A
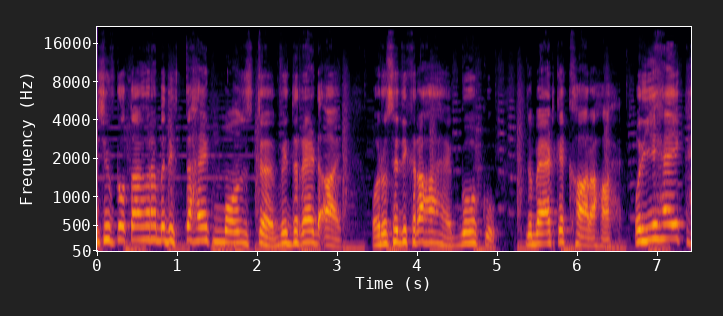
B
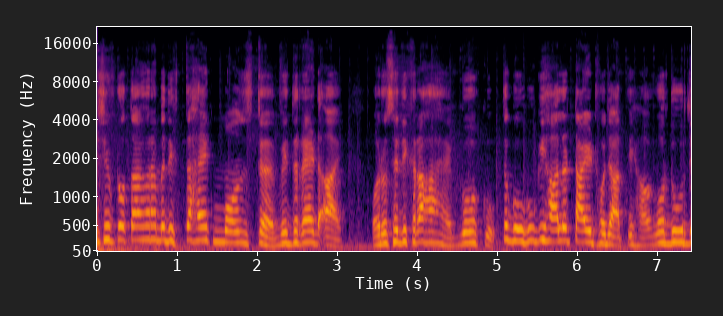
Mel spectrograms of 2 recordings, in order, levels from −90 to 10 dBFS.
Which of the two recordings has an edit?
B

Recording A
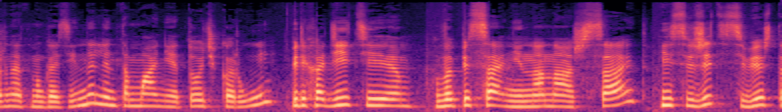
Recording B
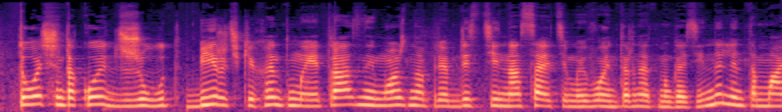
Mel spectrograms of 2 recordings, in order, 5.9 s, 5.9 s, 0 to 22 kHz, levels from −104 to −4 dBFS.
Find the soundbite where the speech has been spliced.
A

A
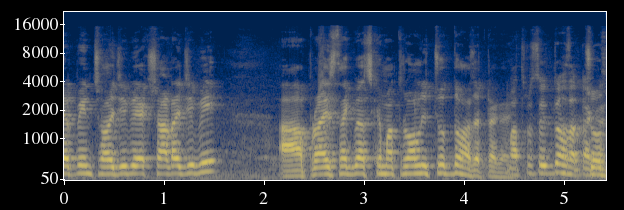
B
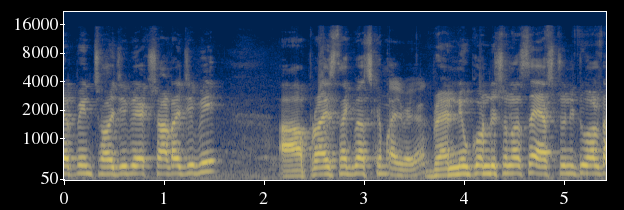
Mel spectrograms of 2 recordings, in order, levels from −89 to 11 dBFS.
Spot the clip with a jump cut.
B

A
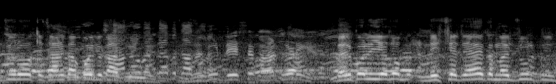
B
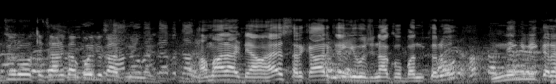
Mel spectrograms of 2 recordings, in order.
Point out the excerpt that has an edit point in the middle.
B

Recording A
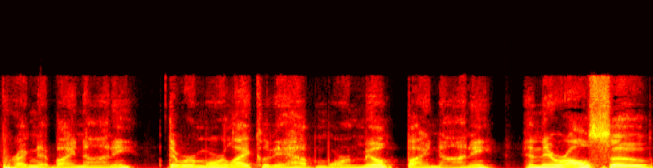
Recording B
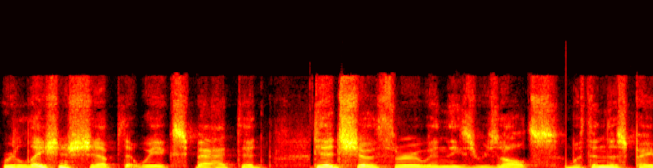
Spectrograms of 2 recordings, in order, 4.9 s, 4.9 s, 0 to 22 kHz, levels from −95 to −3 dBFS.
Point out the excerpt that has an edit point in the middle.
A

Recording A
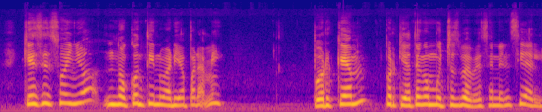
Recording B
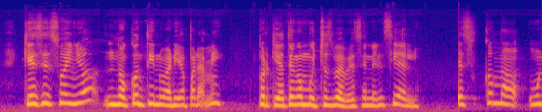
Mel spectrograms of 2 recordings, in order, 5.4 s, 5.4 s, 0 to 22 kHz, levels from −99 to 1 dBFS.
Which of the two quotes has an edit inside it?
B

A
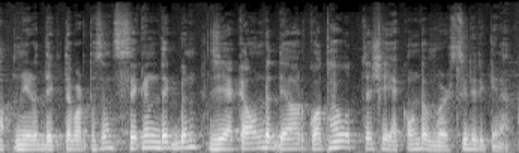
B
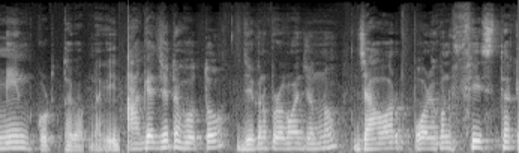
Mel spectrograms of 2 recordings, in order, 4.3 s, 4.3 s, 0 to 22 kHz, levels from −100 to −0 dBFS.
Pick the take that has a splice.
B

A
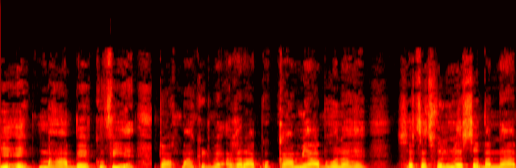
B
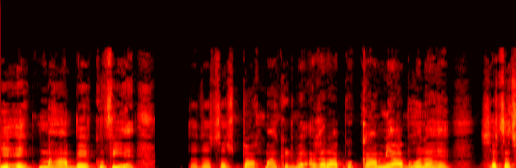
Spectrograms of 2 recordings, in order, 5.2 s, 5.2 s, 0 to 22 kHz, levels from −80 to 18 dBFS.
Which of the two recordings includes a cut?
A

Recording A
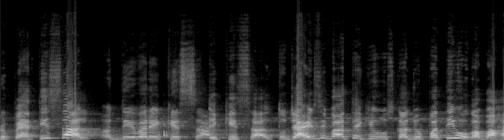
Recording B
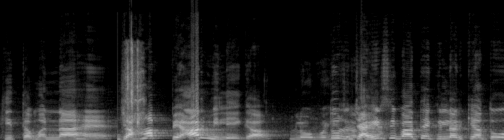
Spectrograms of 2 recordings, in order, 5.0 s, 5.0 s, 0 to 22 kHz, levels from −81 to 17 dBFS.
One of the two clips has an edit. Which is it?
B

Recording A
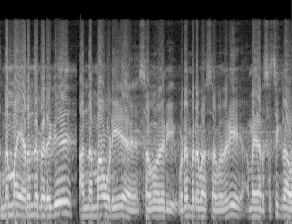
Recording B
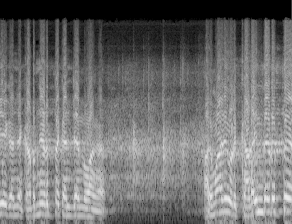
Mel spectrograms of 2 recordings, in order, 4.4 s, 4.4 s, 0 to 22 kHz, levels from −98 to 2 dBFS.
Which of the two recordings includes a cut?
A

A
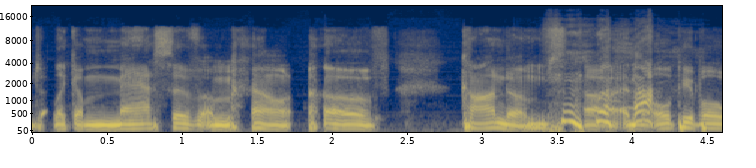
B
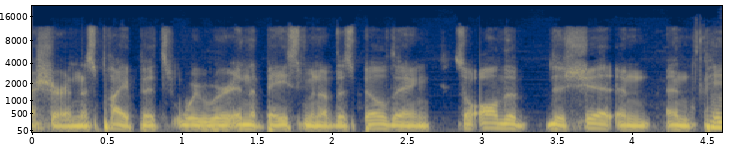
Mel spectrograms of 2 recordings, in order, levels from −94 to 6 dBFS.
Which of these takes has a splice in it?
B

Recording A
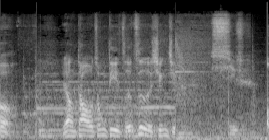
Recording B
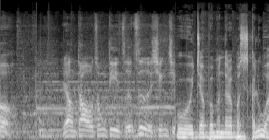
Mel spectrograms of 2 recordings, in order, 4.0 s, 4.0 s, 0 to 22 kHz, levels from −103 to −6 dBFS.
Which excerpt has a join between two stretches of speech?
A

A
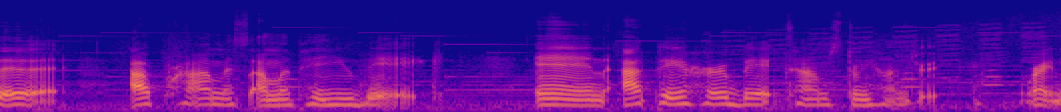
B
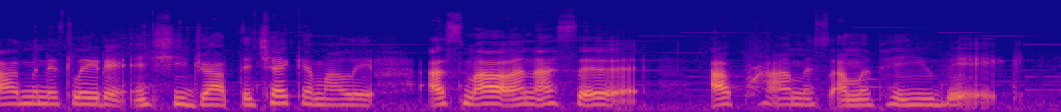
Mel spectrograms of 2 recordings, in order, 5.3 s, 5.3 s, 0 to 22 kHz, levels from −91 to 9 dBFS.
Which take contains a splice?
B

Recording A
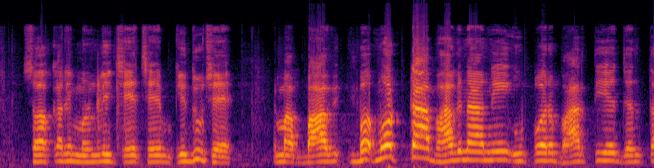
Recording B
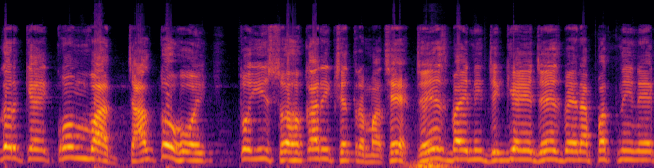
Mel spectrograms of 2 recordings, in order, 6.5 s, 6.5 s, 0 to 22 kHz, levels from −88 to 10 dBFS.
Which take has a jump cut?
B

